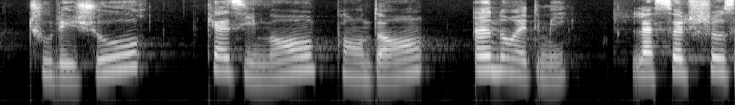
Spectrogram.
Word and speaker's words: un an et demi: 1 an et demi 1 an et demi une toute petite contraction le E de de disparaît et comme on parle rapidement le D est très peu prononcé 1 an et demi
